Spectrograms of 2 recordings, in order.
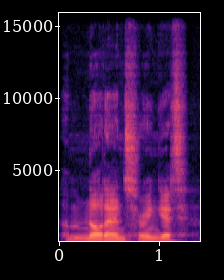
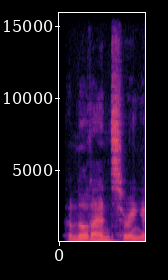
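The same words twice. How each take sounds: First: Firm refusal at speaking volume; said out aloud. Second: Low, soft talk to oneself; quietly resolve under the knocking, lower voice. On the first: Mother refusing to answer another knock, said out aloud. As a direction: say it aloud to the empty room. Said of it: "I said out aloud". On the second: Mother telling herself to ignore the door, quietly to herself. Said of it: "I said to myself". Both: A narrator's reading.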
